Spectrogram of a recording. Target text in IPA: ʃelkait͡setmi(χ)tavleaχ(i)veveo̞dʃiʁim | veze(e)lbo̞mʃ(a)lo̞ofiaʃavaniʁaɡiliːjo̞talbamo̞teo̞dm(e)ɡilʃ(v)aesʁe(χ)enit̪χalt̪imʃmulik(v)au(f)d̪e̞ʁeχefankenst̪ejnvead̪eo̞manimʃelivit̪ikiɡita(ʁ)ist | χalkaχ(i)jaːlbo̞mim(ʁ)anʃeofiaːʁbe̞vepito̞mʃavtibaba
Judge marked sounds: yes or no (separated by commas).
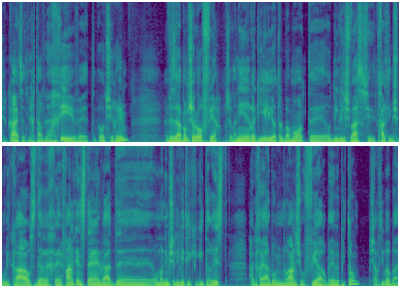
yes, yes, no, no, no, yes, no, no, no, yes, no, yes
